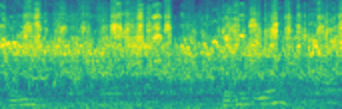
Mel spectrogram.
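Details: Short burst of Australian budgie colony chatter in an aviary, bright rapid chirps and warbled whistles from many birds packed tightly together.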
